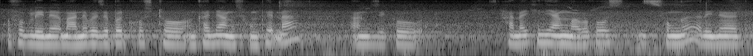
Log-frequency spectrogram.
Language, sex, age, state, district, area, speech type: Bodo, female, 60+, Assam, Chirang, rural, spontaneous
